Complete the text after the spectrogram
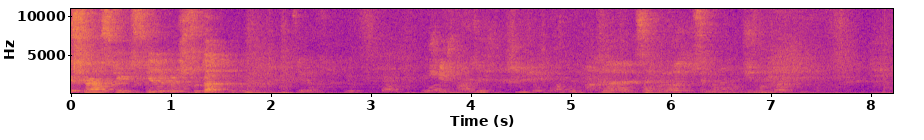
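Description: A woman talks nearby.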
